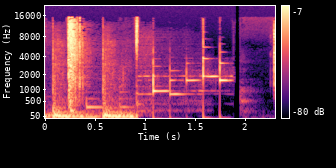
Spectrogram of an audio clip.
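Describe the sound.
A telephone call being placed: after a few loud knocks comes a quick run of short electronic beeps that step through different pitches, then a brief pause and one last tone.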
